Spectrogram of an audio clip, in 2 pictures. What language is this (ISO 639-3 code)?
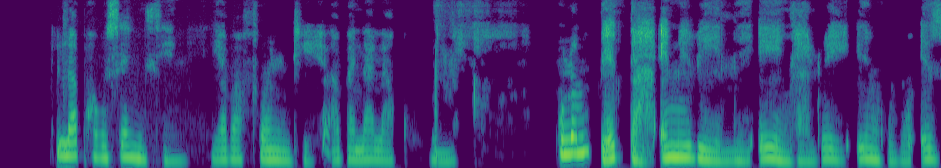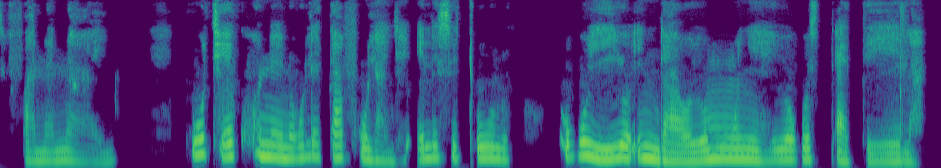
nde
